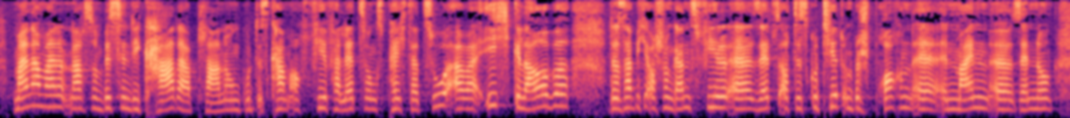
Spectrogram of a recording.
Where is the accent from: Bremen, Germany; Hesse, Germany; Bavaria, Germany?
Bremen, Germany; als gebürtige Bremerin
